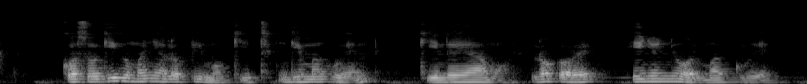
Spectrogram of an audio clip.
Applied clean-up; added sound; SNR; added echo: none; none; none; reverberation time 0.3 s.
